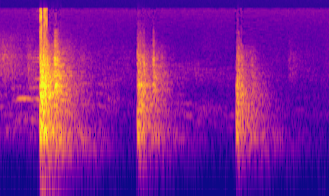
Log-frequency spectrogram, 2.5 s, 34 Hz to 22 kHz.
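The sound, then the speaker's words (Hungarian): Three slow, heavy knocks sound, evenly spaced about a second apart, each a deep resonant thud that rings out briefly before the next. No one speaks. “Ha nem, akkor koppancs 12-t, ha igen, akkor 3-at.”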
